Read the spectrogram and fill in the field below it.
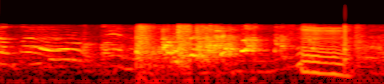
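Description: A young woman talks and laughs nearby.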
